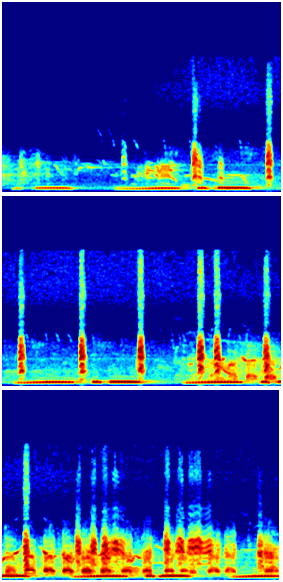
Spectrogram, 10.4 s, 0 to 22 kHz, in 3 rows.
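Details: European turtle dove at RSPB Frampton Marsh reserve, recorded from the car park on 26 July 2020: low, soft rolling purrs of about half a second, repeated roughly every second, under busy higher chirps and twitters from other birds.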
